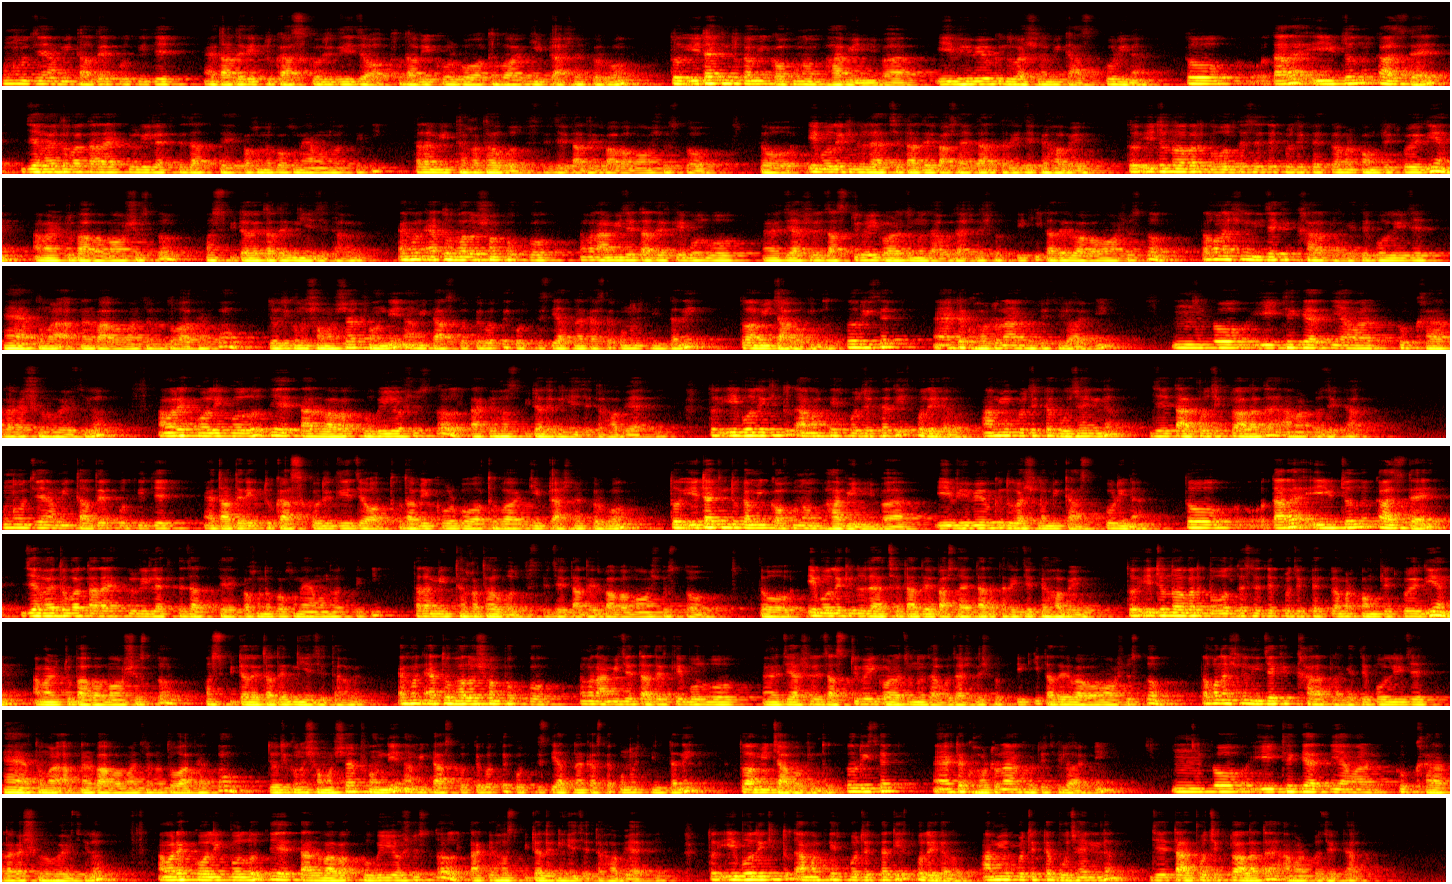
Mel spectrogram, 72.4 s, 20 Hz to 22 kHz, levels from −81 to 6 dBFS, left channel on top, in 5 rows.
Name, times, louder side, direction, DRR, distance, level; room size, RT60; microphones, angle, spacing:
voice 1, 0.0-1.7 2.0-6.2 6.7-9.0 9.3-11.4 11.8-14.3 14.7-18.2 18.6-21.5 22.1-25.3 25.7-29.0 29.3-30.7 31.0-32.5 32.9-34.4 34.7-36.2 36.6-40.6 40.9-43.2 43.4-45.8 46.1-48.7 48.9-50.4 50.8-52.4 52.7-54.5 55.1-58.9 59.5-64.5 65.0-69.1 69.4-71.5, equal, 75° right, -3 dB, 2.8 m, -18 dB
27.0 x 9.2 x 3.0 m, 1.0 s
head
